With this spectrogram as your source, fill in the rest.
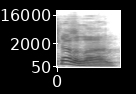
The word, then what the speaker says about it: Shyamalan: by Ishana Knight Sham Sham I can never pronounce it. Shyamalan Shyamalan.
